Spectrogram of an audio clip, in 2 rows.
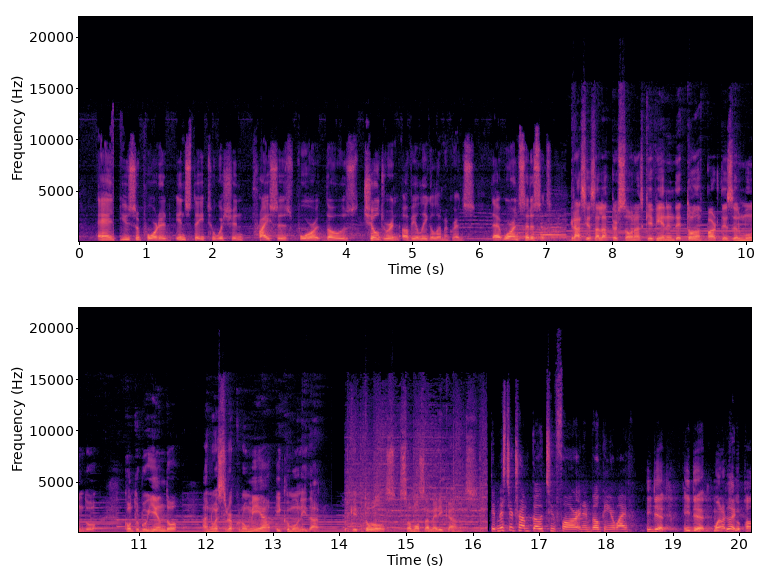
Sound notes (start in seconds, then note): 6.4 soft music; 7.6 speaking in foreign language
